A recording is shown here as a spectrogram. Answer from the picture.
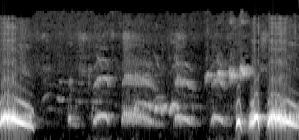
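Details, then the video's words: Spotted dove calling as a lure for wild birds: the tail of a long coo, a pause filled by soft whistles from other birds, then a full phrase of clipped notes and a rolling coo. "tekukur super gacor suara untuk pancingan semua burung"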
